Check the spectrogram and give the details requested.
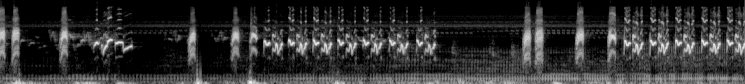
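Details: Sooty-headed bulbul singing freely, a lure and tutor recording: long runs of bubbly, chuckling warbled notes repeated about four times a second, broken by a few sharp clicks and light low thuds.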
